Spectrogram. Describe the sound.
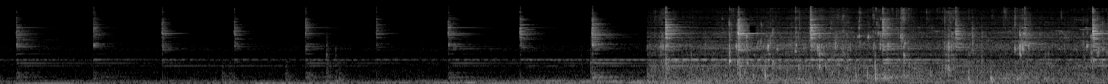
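Water being poured out of a homemade charcoal water filter: a regular series of sharp drips or taps for about six seconds, then a continuous splashing gush of liquid that carries on to the end.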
